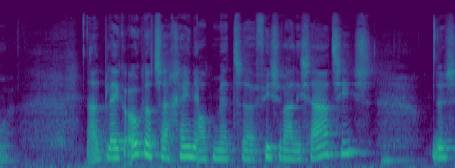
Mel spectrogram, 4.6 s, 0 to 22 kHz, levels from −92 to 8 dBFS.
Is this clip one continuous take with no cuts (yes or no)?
no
